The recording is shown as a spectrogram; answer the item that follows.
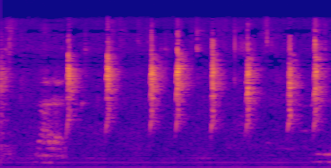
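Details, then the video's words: Tame bulbul sounding a regular series of short, sharp chirps roughly twice per second, after a person speaks briefly at the start. "بلبل مطوعه"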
